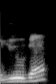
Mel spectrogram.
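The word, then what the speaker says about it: hygge: En realidad se escribe H-I-G-E. Estoy seguro que lo estoy pronunciando mal, pero bueno, al principio del libro, al menos ellos dicen que este término se, se pronuncia más o menos como Yuga Dice, descubre el arte danés del bienestar y la felicidad, escrito por Bárbara Hayden.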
